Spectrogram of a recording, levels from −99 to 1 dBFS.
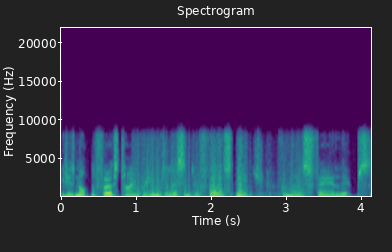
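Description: A speech clip carries heavy Opus voice compression throughout. Nothing survives above 8.6 kHz, so the voice sounds muffled, hoarse and slightly robotic. The damage points to the SILK speech coder at a low rate near 10 kbps. From 0.93 to 3.27 s there is buffer tearing. A steady robotic buzz at 93.8 Hz rides on the speech. In each buffer, roughly a tenth of the audio is left over from about 20 ms earlier, with hard joins on both sides. The buzz rate fits a 256-sample buffer.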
